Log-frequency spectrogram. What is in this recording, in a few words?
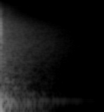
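bass drum, Roland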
